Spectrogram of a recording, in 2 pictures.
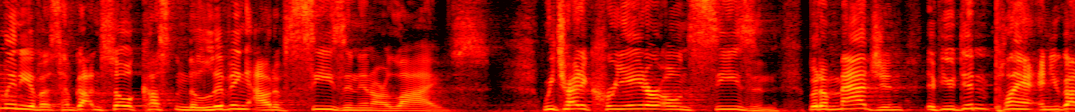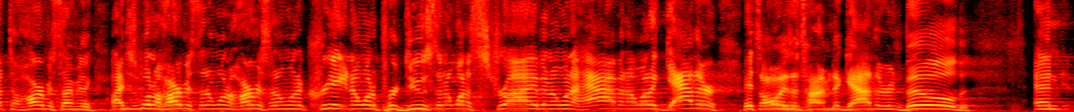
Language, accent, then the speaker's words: English; Nebraska, United States; now in Florida, United States; I'm from Nebraska.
